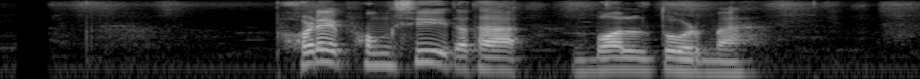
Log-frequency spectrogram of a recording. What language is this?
Nepali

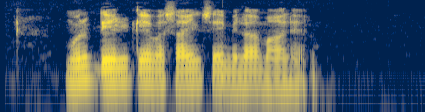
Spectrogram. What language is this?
Urdu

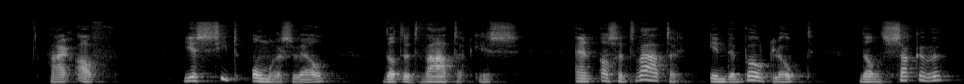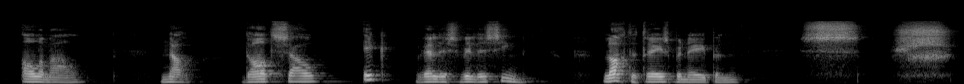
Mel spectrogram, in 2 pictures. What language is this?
Dutch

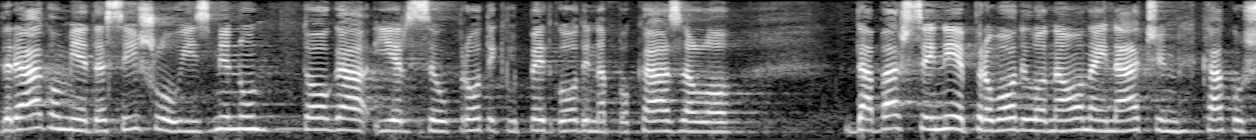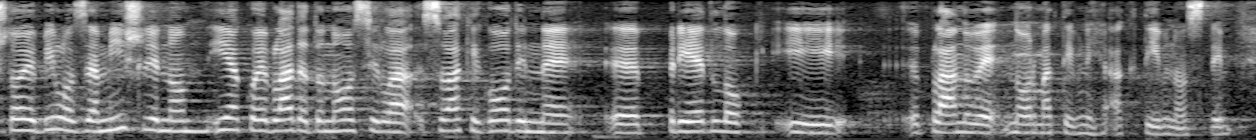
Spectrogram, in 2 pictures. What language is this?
Croatian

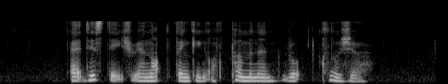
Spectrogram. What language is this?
English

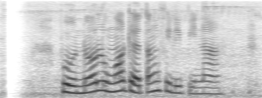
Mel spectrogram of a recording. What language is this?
Javanese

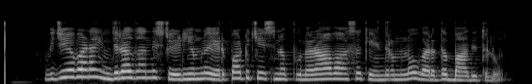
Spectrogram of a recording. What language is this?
Telugu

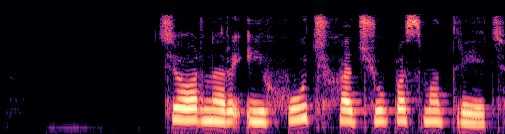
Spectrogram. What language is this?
Russian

